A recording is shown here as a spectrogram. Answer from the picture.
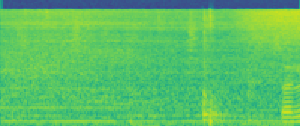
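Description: Steady low hum of shop machinery, with one dull thump about one and a half seconds in as the lid of the grinder's oil-tank cabinet is shut.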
